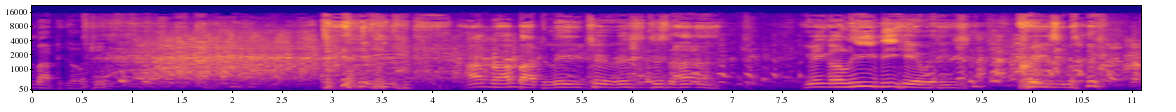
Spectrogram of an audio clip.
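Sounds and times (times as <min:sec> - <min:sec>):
group of people laughing: 0:00.5 - 0:11.0.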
